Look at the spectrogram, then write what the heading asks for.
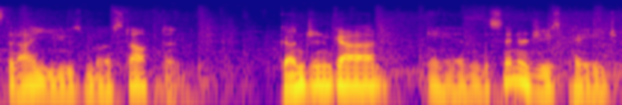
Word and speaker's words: Gungeon: Although that friend also pronounces it Enter the Gungeon instead of Gungeon, like dungeon.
